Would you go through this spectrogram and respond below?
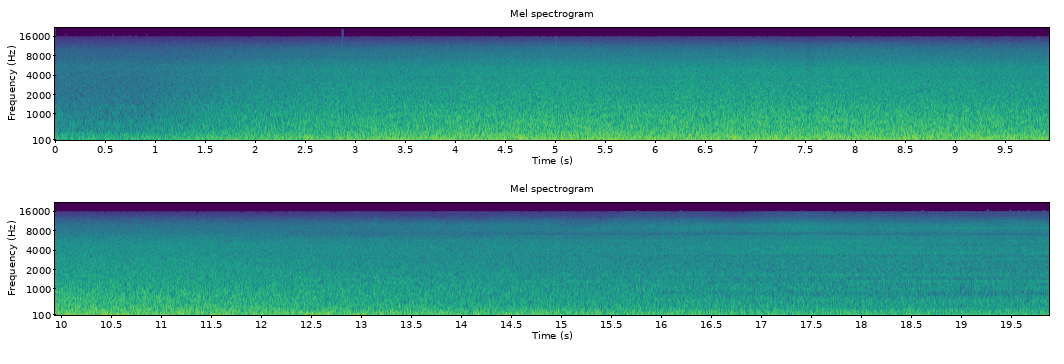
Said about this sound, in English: Voices fight to overcome the sound of crashing water, and if you're not locked in, the roar of the falls can unfortunately melt into the deafening sounds of the city, urging you to continue your journey to escape reality.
